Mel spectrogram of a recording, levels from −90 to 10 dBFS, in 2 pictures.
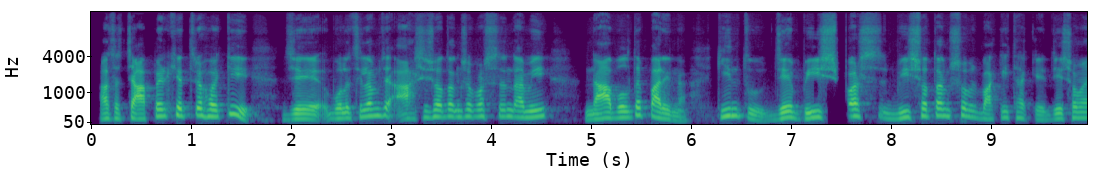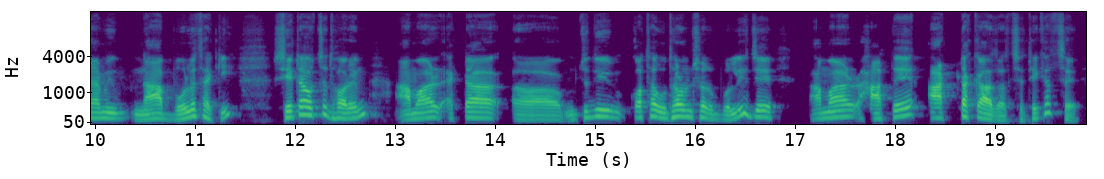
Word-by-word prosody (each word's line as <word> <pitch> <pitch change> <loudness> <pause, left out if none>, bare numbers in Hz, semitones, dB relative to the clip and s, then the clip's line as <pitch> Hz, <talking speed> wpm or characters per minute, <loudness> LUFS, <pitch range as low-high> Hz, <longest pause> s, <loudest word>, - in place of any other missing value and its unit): আচ্ছা, 135 0 -1
চাপের 125 +9 +5
ক্ষেত্রে 205 0 +3
হয় 175 -1 +5
কি 240 - +3 0.5
যে 125 - +3 0.4
বলেছিলাম 140 +8 +1
যে - - +3 0.2
৮০% 175 +2 -2
আমি 160 +2 +2 0.6
না 125 - +8
বলতে 155 +6 +3
পারি 130 -5 +6
না। 80 - -11 0.3
কিন্তু 190 -5 -1 0.3
যে 145 - +6 0.2
২০ 155 +2 +2 0.2
পারস 185 0 +4 0.3
২০% 185 +5 +1 0.3
বাকি 120 +6 -3
থাকে 130 -6 -7
যে 130 - +1
সময় 145 -1 0
আমি 140 -1 -1 0.3
না 115 - +4 0.2
বলে 140 +10 +2
থাকি। - - -3 0.5
সেটা 160 +8 +2
হচ্ছে 220 +2 -1
ধরেন 140 +5 +2 0.5
আমার 135 +5 +2 0.2
একটা 150 0 0 0.5
আম 105 -1 -1 0.2
যদি 165 +4 -3 0.3
কথা 155 +3 -1
উদাহরণস্বরূপ 160 -5 0
বলি 110 - -2
যে 170 - +1 0.5
আমার 155 +6 +2 0.2
হাতে 130 +8 +1 0.4
৮ 140 - +2
টা 175 - +7
কাজ 120 -6 +6
আছে, - - -14
ঠিক 130 - -6
আছে? 275 +2 -7
155 Hz, 140 wpm, -23 LUFS, 135-180 Hz, 0.6 s, না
